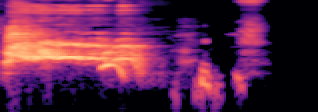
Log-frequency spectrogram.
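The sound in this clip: A dog gives one loud, drawn-out bark that drops in pitch as it ends. A few faint short yips or whimpers follow.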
